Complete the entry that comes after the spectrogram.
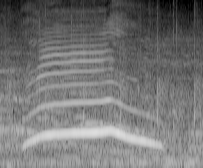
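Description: A crowd cheers and applauds for God after a prayer. One loud, sustained high whoop rises, holds for about a second, then slides down over a steady wash of clapping and shouting.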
